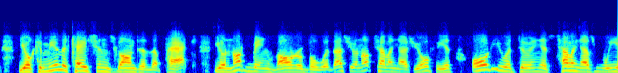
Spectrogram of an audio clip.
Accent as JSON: {"language": "English", "country": "New Zealand", "said": "You know, we're Kiwi. We used to get on the tools and just, you know, work with what we had."}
